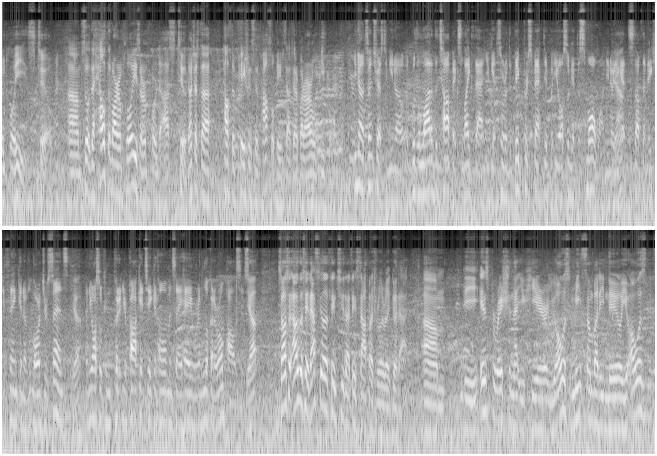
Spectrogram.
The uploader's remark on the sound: recorded at South by Southwest in Austin, Texas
